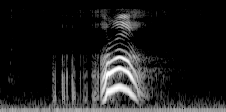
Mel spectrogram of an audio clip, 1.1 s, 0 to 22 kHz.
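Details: Female Scottish Terrier puppy only 8 days old gives a single short squeal, an arched whine rising then falling within about a fifth of a second, over a steady low hum in a quiet room.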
